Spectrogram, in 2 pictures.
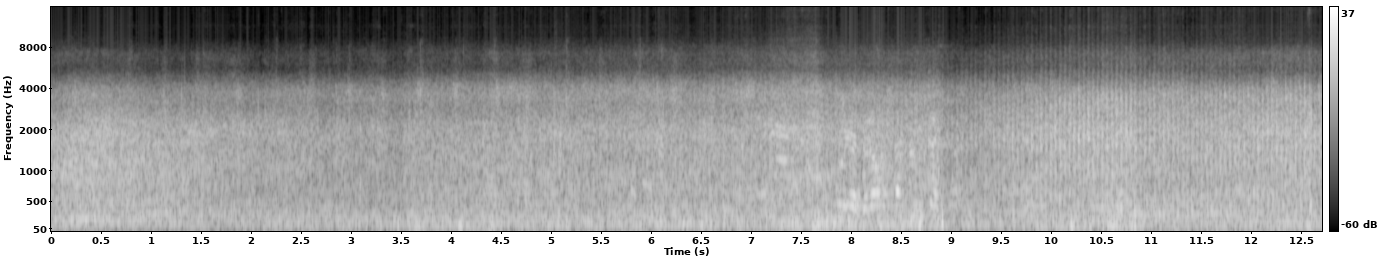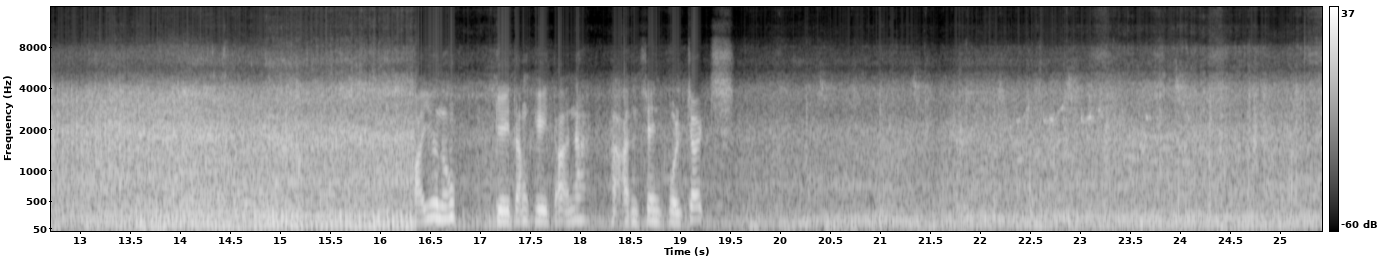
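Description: Wind rushes loudly past while riding along a road.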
